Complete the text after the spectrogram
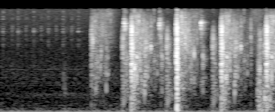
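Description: A block breaks apart with a crumbling crunch.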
